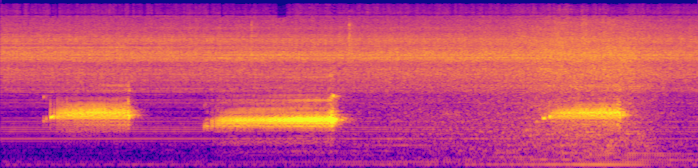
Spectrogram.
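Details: Frogs in village rice fields in the rainy season; three drawn-out buzzy croaks, the middle one longest and harshest at over a second, separated by pauses of about a second, with low rumbling background.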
